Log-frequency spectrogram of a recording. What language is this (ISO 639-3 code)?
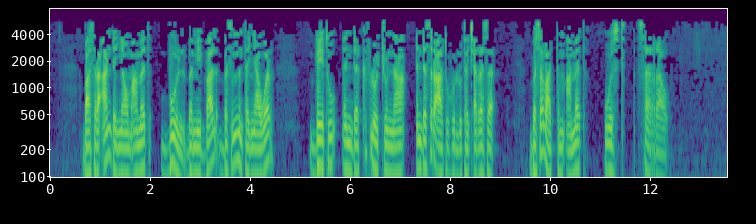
amh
